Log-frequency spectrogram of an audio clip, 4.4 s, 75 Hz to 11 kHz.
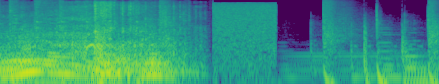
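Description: A C8 Corvette's V8 revving hard with tyres squealing, over background music. It cuts off about two seconds in, followed by a brief steady hiss and then music with a beat.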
